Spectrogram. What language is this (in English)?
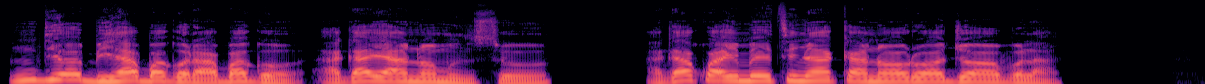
Igbo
